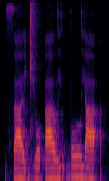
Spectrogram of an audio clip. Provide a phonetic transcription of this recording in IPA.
θa˨ɪ̯ d͡ʑo˨ʔa˨ʊ̯jṵ˦˨ bo˦ʊ̯ jä˦ʔ

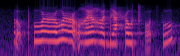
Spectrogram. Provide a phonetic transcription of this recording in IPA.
ɾɔ̰pʰo ʕo ʕo̰ʁɛʁœdɛ ħot͡sʼɔ̰t͡sʼo

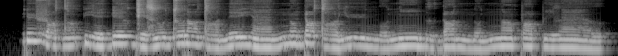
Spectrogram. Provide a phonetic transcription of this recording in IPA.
ɾy˦vø˨ dˤɑ̃˨˦p je˨ ɠe˦lɡe˨zõ˦ do˦ ɾɑ̃˦dˤæ˨ʊ̯neː˦ jæ̃ː˨nːõ˦ɠe˦ dˤy˨ʊ̯jyː˦˨ ŋo˨˦nĩː˦ɠɯ˨ɠɑ˦ nːo˨nːɑ̃˦pɑ˦ pi˦ læ̃˦˨ʊ̯

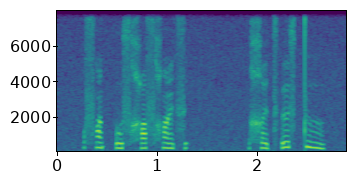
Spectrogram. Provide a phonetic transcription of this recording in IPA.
sˤĩt͡sʼos χesˤχẽs | χet͡sʼøs tɯ

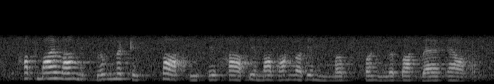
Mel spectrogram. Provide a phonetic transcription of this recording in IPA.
hɪ˧˥˧tˤmæ˦˥ vɑ˦˥n̪ɪ˨ɡ͡bə˨˥vn̪ʌ˥˧ ʈi˨pːɑ˥˧ hi˨hɪ˧˥˧ hɑ˥˧ ɓɪ˥˧mɪ˧˥˧dˤʌ˦˥ŋʌ˥˧ ɗɪ˦˥mːʌ˨˥ pːʌ˧˥˧nŋə˧˥˧ ɓɑ˦˥ɡ͡bæ˦˥ ɡæ˥˧tˤ

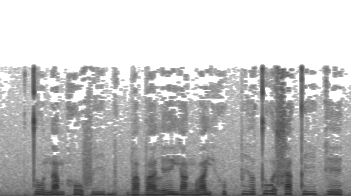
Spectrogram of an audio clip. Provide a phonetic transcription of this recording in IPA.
t̪o˧˩ na˧˥mho˧˩fiː˧ bu˧˩k̚ba˩ba˧˩ leː˧ja˩ŋʋa˥˨j hu˧˥k̚pi˧˥ə̯t̪u˥˨ə̯sa˧˥ t̪iː˧˥ ke˧

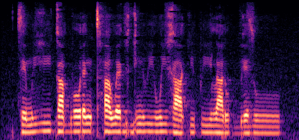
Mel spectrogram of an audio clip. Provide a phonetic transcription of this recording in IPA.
t͡se˨mi˦ɣiː˦ɡa˦ boː˦ɾɛ˦ŋ tʰa˦wɛ˦ɡɪ˦ ɡi˦nβiː˦wiː˦ ɣaː˨ki˦ piː˦la˦ɾu˨ ɡ͡be˦zuː˦

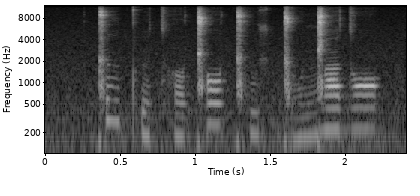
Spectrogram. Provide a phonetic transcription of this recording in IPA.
ǁʉ˥pʼʏ˩tʰʌ˩ǁɔ˥ ǁʰʉ˩ʃɡ͡ǁo˩ ŋ͡ǁa˥dɔ˥

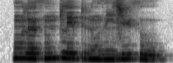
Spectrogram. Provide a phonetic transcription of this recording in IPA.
õ˨lœ˨θũ˨˦b le˦brũ˨ðĩ˨ zy˨θu˨

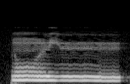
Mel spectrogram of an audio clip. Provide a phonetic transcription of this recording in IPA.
ɾũːy̯jyː

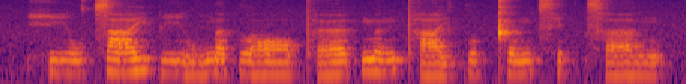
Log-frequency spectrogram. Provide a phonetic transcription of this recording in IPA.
hiː˨˩w t͡saː˨˥jpiː˨˩wn̪ɐ˧t̚ lɔː˨ pʰœː˨˥t̚mɵ˥n pʰaː˧jkʷɐ˥p̚ kʰɵ˥nt͡sʰɪ˥k̚t͡sʰɐ˥ŋ

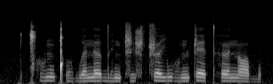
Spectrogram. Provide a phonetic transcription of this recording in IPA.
ǀʰɔ̤˧nǃʼɔ̤˨bɜ˧n ɜ˧ d̪ɛ̤˨nʈ͡ʂe̤˧ʂ ʈ͡ʂœ˧i̯wɔ̤˨˦n ʈɛ˧ t̪ʰœ˧nɒ˨b

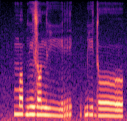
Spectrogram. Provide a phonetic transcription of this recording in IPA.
mɔ˨bĩ˨zɔ˨nɣiː˨r | ɓi˨doː˨

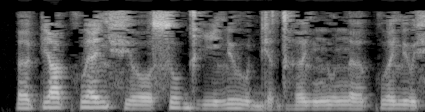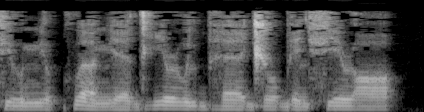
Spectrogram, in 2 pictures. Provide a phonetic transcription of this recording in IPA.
ə˨pʲɑ˦kʷʰɛː˦lʲ fʲoː˨su˦ɡʱi˨ lʲuː˦˨bʲɐ˨ dʱəː˦lʲnu˦nəː˦ kʷəː˦lʲu˨fʲuː˨ mʲo˨kʷʰɐː˦˨mʲɛː˨dʱi˦ ɹu˨lʲbʱɛː˨d͡ʒo˨be˨lʲ fʲe˦ɹɑ˦

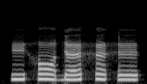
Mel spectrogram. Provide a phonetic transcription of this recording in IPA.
yhɔ ɗœ hœhø

